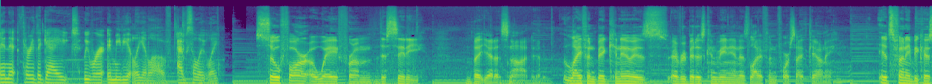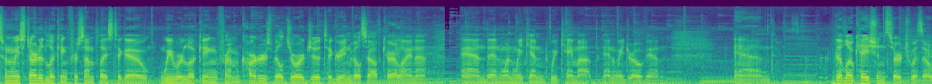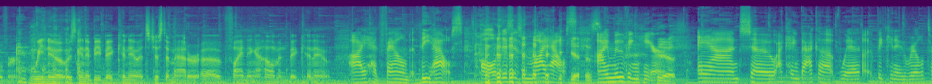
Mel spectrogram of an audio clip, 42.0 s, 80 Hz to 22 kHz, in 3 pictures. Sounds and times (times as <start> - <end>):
Speech: 0.0 - 3.3, 3.9 - 6.3, 7.0 - 12.5, 13.2 - 23.9, 25.0 - 25.6, 26.4 - 41.9
Music: 0.0 - 41.9.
